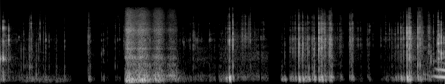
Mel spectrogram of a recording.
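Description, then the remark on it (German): Crunchy chewing of a hard mint chocolate candy, with rapid, irregular crackling bites and brief pauses, loud, with no talking. “Krass, du bist ja schnell mit Kauen.”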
